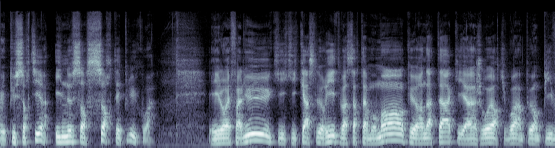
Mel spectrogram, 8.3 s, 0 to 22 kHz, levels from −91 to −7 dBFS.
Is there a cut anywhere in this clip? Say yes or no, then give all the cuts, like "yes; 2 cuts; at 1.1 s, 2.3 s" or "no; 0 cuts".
no; 0 cuts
